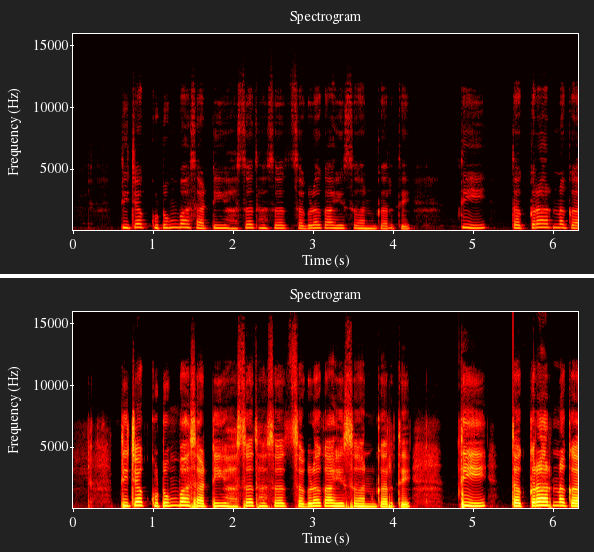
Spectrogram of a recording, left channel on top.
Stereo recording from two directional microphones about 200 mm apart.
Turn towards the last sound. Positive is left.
turn(degrees=-45)  # may be behind; listen again after turning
